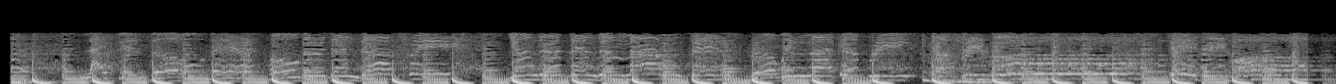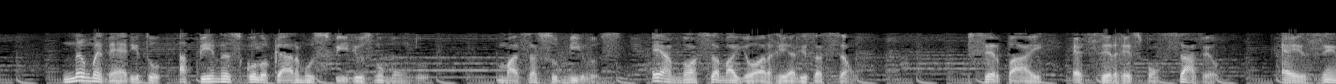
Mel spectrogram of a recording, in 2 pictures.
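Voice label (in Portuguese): homenagem geral masculino, telemensagens dia dos pais; Telemensagens 2017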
